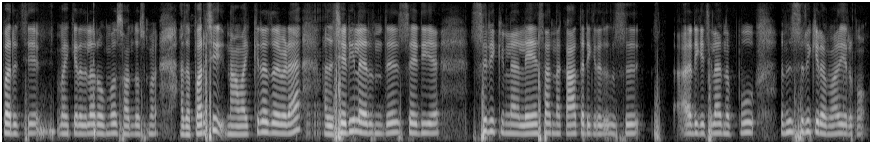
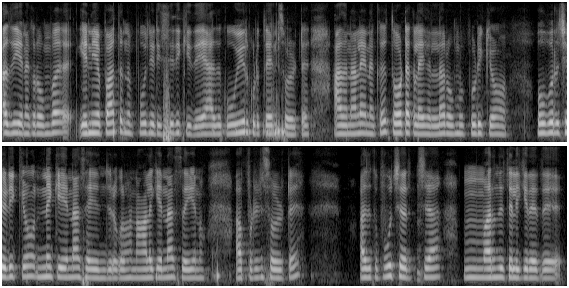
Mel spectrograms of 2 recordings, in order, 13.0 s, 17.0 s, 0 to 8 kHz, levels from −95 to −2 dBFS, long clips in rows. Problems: none marked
